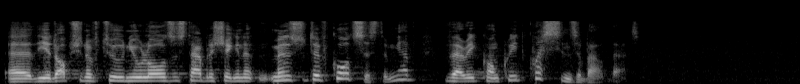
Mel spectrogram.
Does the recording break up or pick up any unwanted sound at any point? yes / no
no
